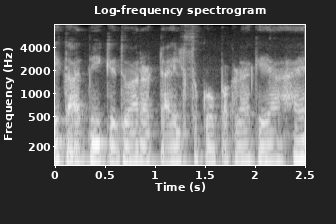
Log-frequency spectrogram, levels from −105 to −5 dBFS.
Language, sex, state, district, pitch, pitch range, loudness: Hindi, male, Haryana, Rohtak, 105 Hz, 100-110 Hz, -18 LUFS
